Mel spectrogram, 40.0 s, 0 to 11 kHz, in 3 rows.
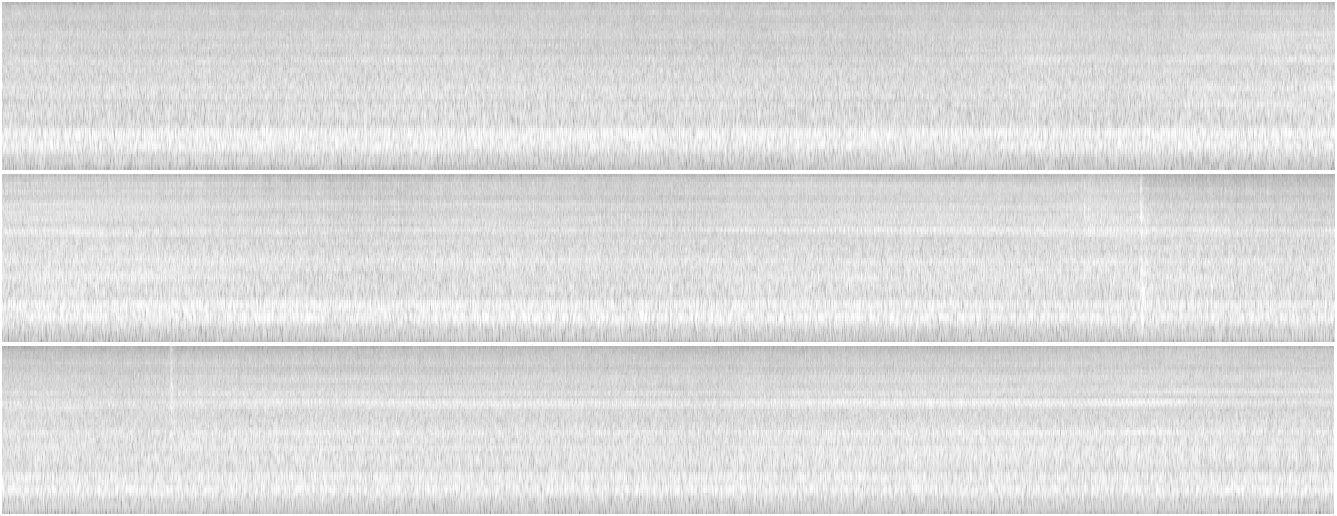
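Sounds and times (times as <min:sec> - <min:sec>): belt sander grinding: 0:00.0 - 0:39.9
sharp clicks: 0:09.6 - 0:30.2.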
